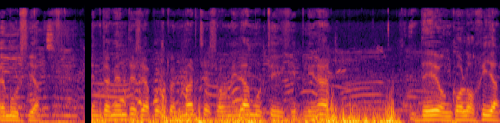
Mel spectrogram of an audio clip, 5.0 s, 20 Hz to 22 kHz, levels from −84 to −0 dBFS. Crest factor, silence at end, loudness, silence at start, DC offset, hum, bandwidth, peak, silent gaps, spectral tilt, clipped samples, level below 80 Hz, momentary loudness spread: 12 dB; 0 s; -18 LUFS; 0 s; under 0.1%; none; 16.5 kHz; -4 dBFS; 0.84-0.91 s; -7 dB/octave; under 0.1%; -24 dBFS; 6 LU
